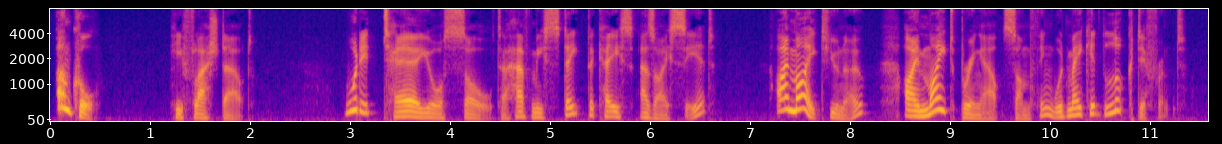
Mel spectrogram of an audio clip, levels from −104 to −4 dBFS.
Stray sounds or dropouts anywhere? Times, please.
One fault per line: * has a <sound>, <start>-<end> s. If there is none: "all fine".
all fine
